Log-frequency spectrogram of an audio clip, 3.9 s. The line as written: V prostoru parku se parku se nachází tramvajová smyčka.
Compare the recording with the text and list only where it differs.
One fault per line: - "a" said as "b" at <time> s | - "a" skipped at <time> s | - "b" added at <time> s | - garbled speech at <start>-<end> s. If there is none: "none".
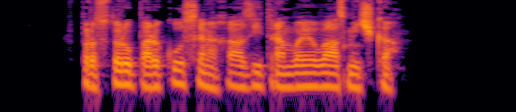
- "parku se" skipped at 1.5 s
